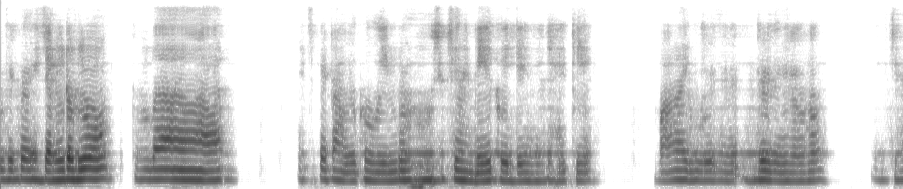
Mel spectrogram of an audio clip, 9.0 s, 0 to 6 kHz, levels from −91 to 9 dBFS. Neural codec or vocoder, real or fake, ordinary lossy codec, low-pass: codec, 24 kHz, 1 kbps, SNAC; fake; none; 5.4 kHz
